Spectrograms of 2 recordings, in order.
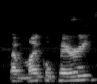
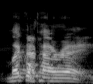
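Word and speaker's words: Michael Paré: Perry, Michael Perry from uh Eddie and the Cruisers. Um M Pereé. Michael Pereé.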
